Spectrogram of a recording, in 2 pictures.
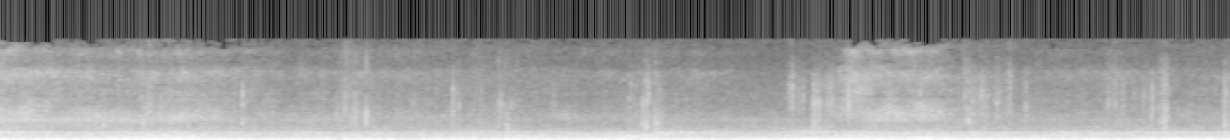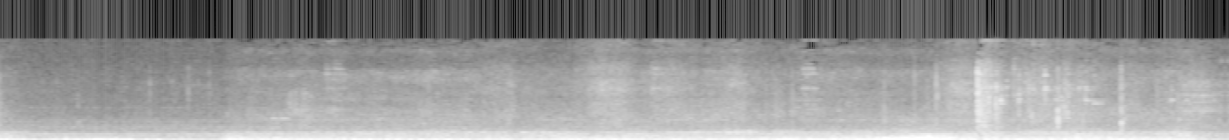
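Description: Steady low rumbling outdoor noise of wind and city traffic, with a few faint clicks as a hand-cranked fastener pull tester is turned steadily, loading a spike anchor set in a concrete roof deck.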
